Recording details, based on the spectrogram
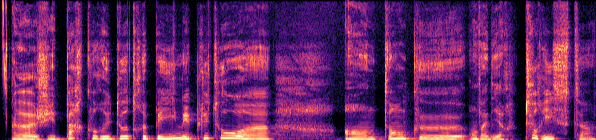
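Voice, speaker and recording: Very slowly and with lively intonation, a woman speaks in a dark, mellow tone at a very even loudness, in a very clean recording with a silent background. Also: medium pitch for a woman. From Flemish Belgium, Bruges. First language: Dutch (Flemish) (speaking French). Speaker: image consultant and coach. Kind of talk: interview. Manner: hesitant, many fillers.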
